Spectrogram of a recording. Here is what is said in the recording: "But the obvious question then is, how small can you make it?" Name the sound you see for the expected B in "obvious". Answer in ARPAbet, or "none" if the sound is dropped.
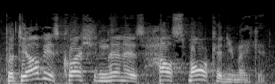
B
